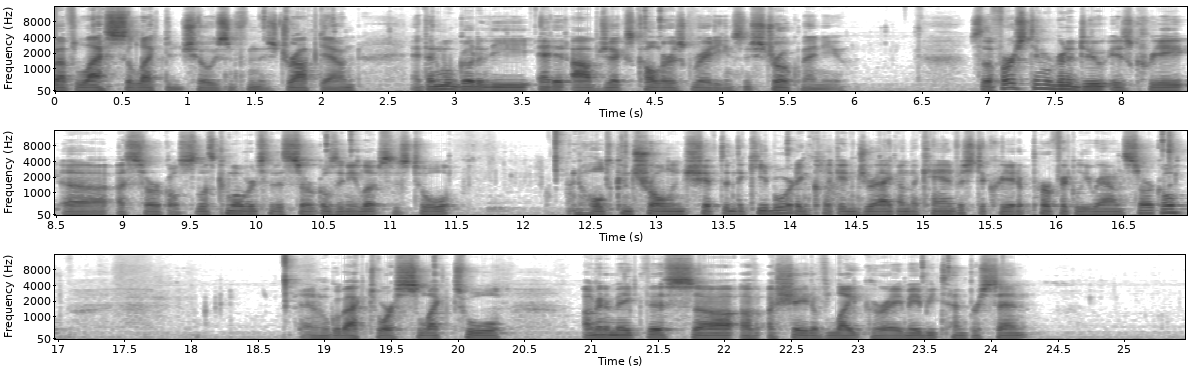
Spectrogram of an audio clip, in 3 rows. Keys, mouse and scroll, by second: 0.4 click, 1.7 click, 4.6 click, 10.7 click, 14.1-17.1 ctrl+shift+drag, 19.8 click, 23.6 click.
